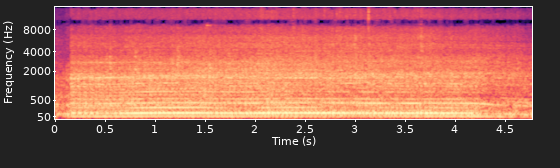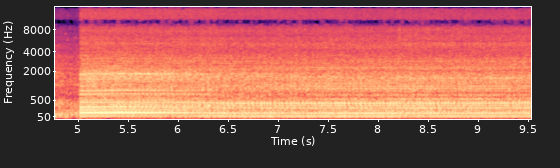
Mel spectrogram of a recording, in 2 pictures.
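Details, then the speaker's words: 40-year-old two-stroke snowmobile being rebuilt, running: buzzy engine runs unevenly and stumbles badly before picking back up, a clear misfire with no cause found yet; adjustment planned. "but now it misfires a lot as you can probably hear the old po po"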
